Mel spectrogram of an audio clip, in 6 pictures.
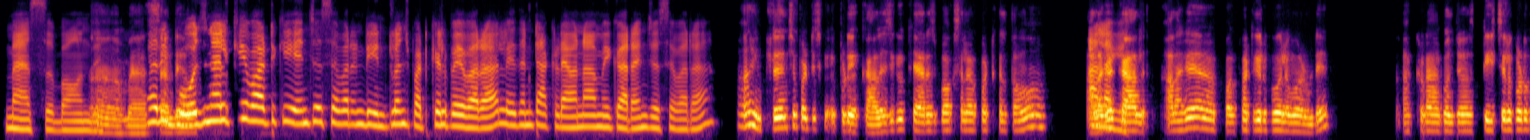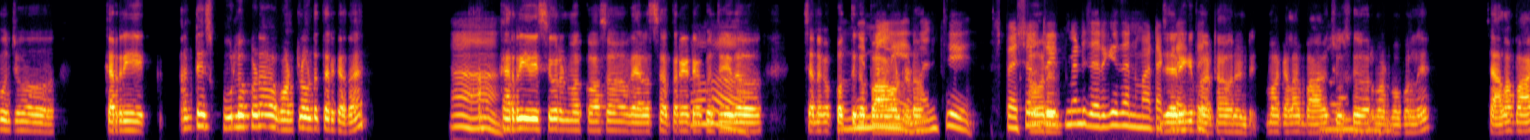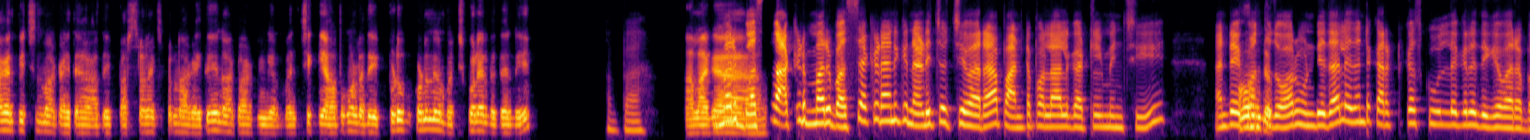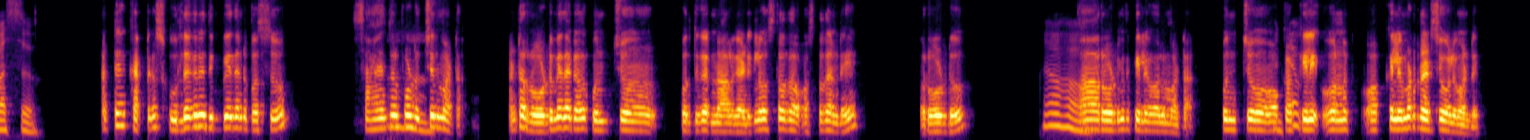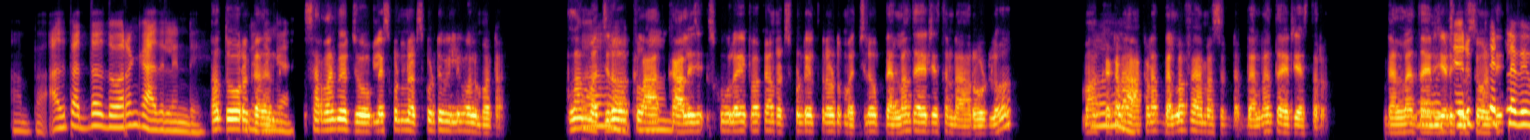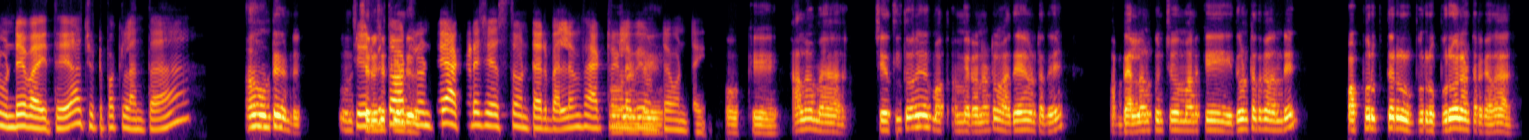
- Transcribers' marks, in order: in English: "మ్యాథ్స్"; tapping; in English: "బాక్స్"; in English: "కర్రీ"; in English: "స్కూ‌ల్‌లో"; in English: "కర్రీ"; in English: "సెపరేట్‌గా"; other background noise; in English: "స్పెషల్ ట్రీట్‌మెంట్"; in English: "పర్సనల్"; in English: "కరెక్ట్‌గా"; in English: "కరెక్ట్‌గా"; in English: "వన్"; in English: "కిలోమీటర్"
- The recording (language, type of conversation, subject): Telugu, podcast, పాఠశాల రోజుల్లో మీకు ఇప్పటికీ ఆనందంగా గుర్తుండిపోయే ఒక నేర్చుకున్న అనుభవాన్ని చెప్పగలరా?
